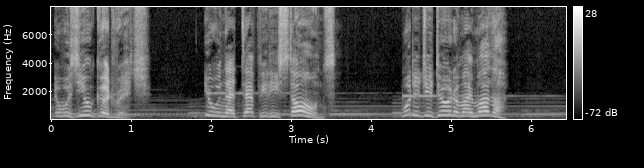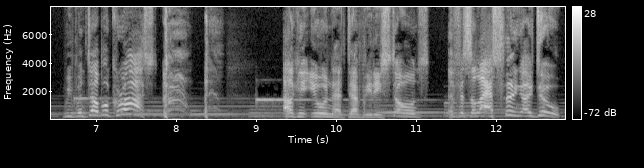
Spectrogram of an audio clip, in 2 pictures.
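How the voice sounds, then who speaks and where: A man's voice: very high voice, sing-song, measured pace, creaky, long pauses, music in the background, full character voice. A man playing a tough, cocky young gang leader in an audio drama, with streetwise, swaggering talk. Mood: frightened, furious.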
